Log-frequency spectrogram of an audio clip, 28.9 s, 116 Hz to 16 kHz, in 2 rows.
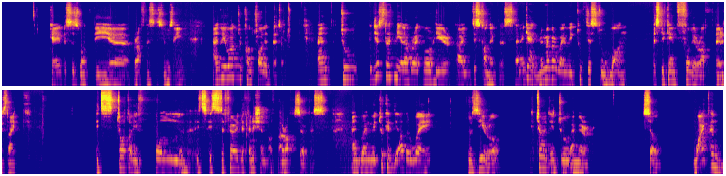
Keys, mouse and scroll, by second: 0.6 middle click, 5.1 ctrl+shift+click, 8.6-9.7 drag, 10.1 middle click, 11.9 click, 14.1 middle click, 15.5 middle click, 16.3 middle click, 16.9 middle click, 17.6 middle click, 18.5 middle click, 19.5 shift+middle click, 19.9 middle click, 22.1-23.7 drag, 25.4 middle click, 26.9 middle click, 27.6 middle click, 28.4 middle click.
